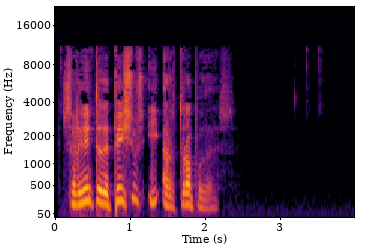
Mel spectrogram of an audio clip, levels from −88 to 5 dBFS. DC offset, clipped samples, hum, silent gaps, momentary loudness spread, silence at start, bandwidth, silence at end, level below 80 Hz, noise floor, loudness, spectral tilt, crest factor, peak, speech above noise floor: under 0.1%; under 0.1%; none; none; 17 LU; 0.1 s; 11.5 kHz; 1.7 s; -54 dBFS; -75 dBFS; -16 LUFS; -4 dB/octave; 18 dB; -2 dBFS; 58 dB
